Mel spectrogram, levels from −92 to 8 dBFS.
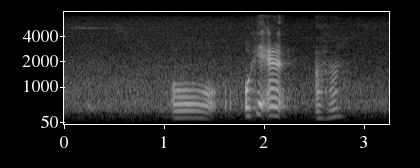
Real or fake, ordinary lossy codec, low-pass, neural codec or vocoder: real; none; 7.2 kHz; none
